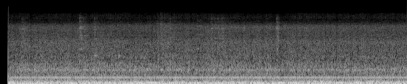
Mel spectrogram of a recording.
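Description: Forest River FR3 30DS motorhome heard from inside its cab while driving: a steady low rumble of engine and road noise with a constant hum above it.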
